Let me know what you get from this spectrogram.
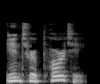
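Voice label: "intraparty", English, uk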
